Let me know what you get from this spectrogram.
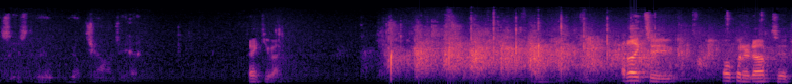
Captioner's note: applause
